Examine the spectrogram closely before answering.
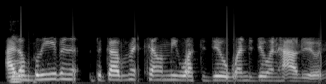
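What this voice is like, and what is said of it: Northeastern American accent. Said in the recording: “say door for me one more time ... I love that accent ... I love those Northeastern women”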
